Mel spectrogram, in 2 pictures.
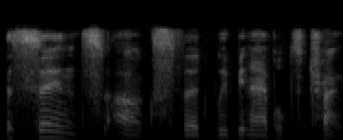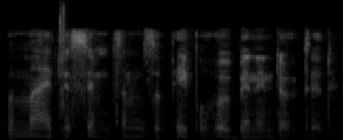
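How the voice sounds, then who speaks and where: Blunt, bright-edged resistance co-host, a man acting, lo-fi. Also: fairly low pitch, normal speed. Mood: serious. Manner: blunt, sardonic. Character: gruff, blunt, cynical resistance fighter co-hosting broadcast. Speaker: radio show co-host. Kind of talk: scripted audio drama broadcast.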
